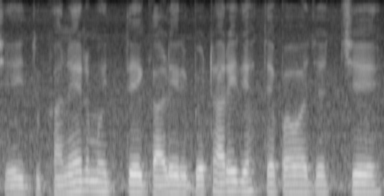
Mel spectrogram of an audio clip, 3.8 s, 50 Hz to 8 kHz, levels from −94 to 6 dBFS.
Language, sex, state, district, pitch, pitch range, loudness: Bengali, male, Assam, Hailakandi, 125 Hz, 120-135 Hz, -16 LUFS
